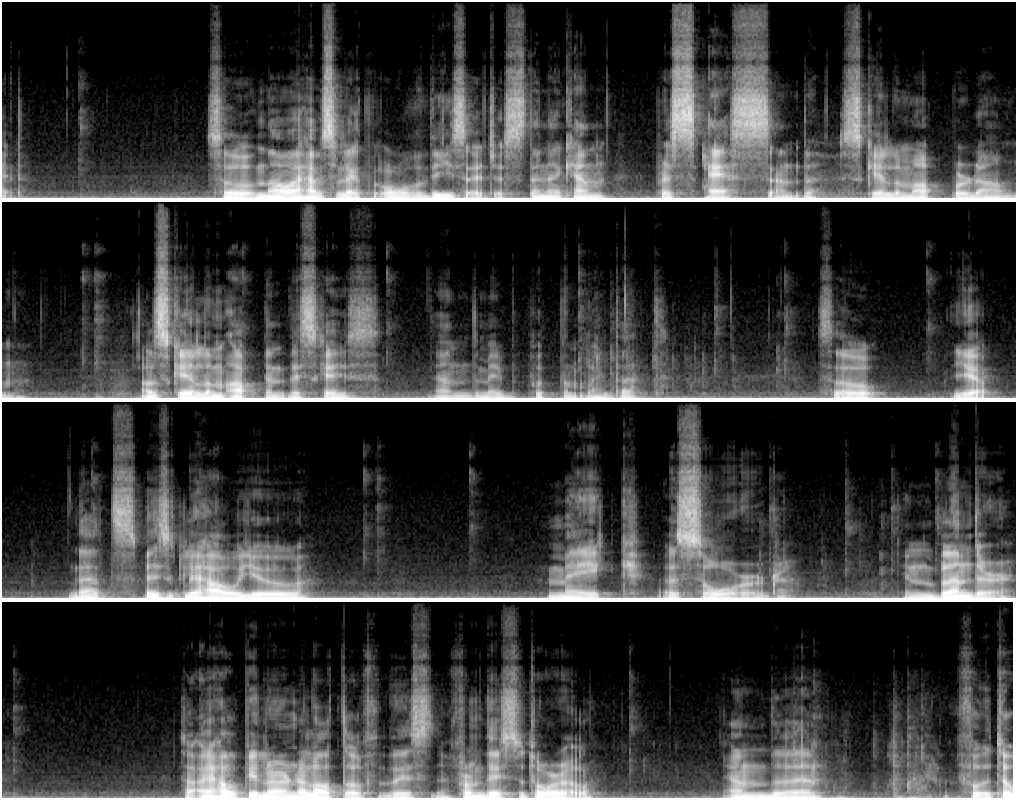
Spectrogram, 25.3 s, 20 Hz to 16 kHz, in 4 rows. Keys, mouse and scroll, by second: 1.4 middle click, 4.4 s, 6.9 click, 7.8 click, 8.8 click, 10.2-11.0 scroll down 8, 10.8 middle click, 11.3-11.9 scroll up 1, 12.2 click, 14.0 s, 15.0 click, 15.6 click, 17.2 scroll up 2, 17.5 middle click, 18.3 middle click, 18.6-19.0 scroll up 2, 19.1 middle click, 21.0 middle click, 24.6 ctrl+r.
